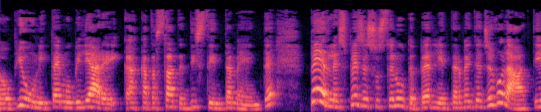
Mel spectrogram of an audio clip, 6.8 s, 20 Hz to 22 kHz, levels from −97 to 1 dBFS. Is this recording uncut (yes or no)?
yes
